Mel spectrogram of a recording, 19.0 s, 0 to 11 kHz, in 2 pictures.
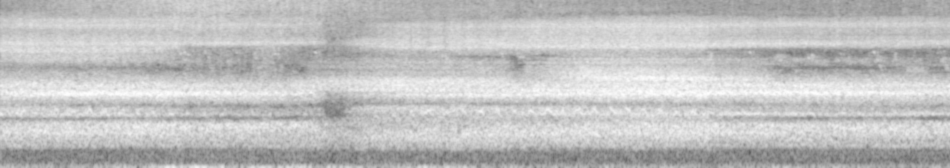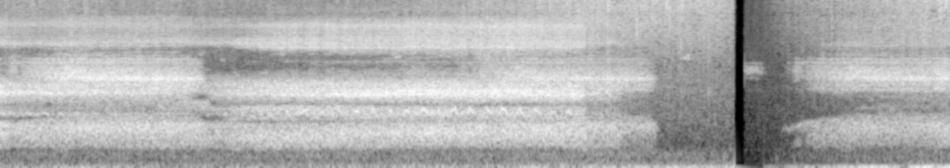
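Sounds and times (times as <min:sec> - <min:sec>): vulture hissing: 0:00.0 - 0:19.0.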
